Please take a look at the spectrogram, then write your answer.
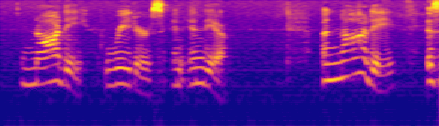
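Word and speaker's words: Nadi: since 1988 to two people that are called Naughty readers in India aady is an ancient manuscript it's spelled n a DI if you can imagine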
